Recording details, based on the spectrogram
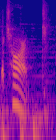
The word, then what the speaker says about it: charge: บางครั้งคำว่า chart อาจสร้างความสับสนกับคำว่า charge ที่เรามักจะทับศัพท์คำนี้นะคะซึ่งหมายถึงการเติมพลังแบตเตอรี่หรือการเรียกเก็บค่าบริการนะคะจุดสังเกตก็คือเสียงตอนคำลงท้ายของทั้งสองคำนี้ซึ่งมีความแตกต่างกันนั่นเองนะคะเรามาลองฟังการออกเสียงของสองคำนี้กันอีกครั้งนึงค่ะคำแรกคือ chart ส่วนอีกคำหนึ่งคือ charge พอจะเห็นความแตกต่างในการออกเสียงของทั้งสองคำนี้แล้วนะคะทีนี้มาดูการใช้คำว่า charge ที่แปลว่าเรียกเก็บค่าบริการในประโยคกันค่ะตัวอย่างเช่น Honey, do you realize we get charged almost $100 each month from your subscriptions of websites?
